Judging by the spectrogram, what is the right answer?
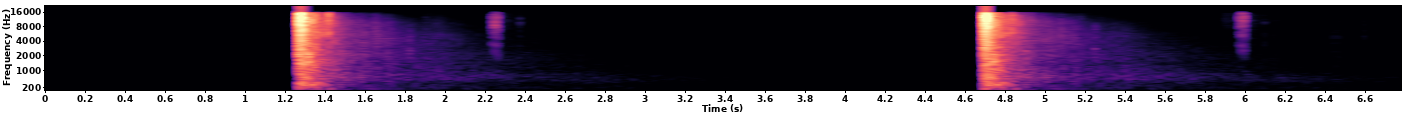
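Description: Two shots from a Pietta 1860 .44 cap-and-ball snub-nose revolver, firing a black-powder load of round balls, about three and a half seconds apart. Each is a sharp report followed by an echo that dies away over about a second, with a faint click about a second after each shot.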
